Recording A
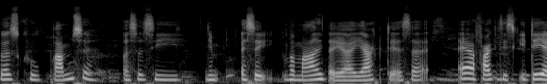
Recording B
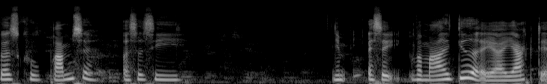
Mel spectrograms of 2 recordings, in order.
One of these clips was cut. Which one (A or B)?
A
